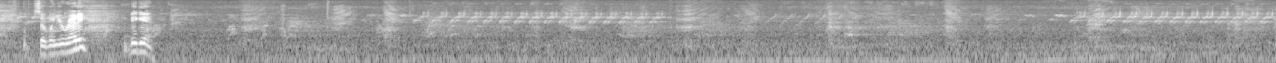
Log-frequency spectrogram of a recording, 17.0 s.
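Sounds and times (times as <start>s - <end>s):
scattered bird chirps: 4.4s - 17.0s.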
